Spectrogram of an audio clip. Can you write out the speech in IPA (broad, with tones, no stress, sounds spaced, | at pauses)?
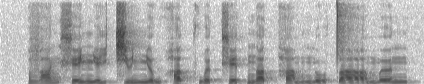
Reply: v a˨˩ ŋ x e˧ ɲ e˨˦ j t͡ɕ ɨ˨˩ ɲ ə˧˩ w h a˦˥ t̚ k w ə˨˩ t̚ x e˦˥ t̚ n a˨˩ t̚ h a˧˩ m n o˧˩ t̪ aː˧˩ m ə˧ n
